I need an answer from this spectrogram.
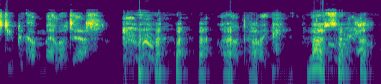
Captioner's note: laughs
